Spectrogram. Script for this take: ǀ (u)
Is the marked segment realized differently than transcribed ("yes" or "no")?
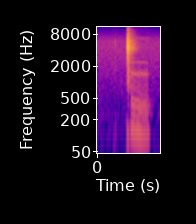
yes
